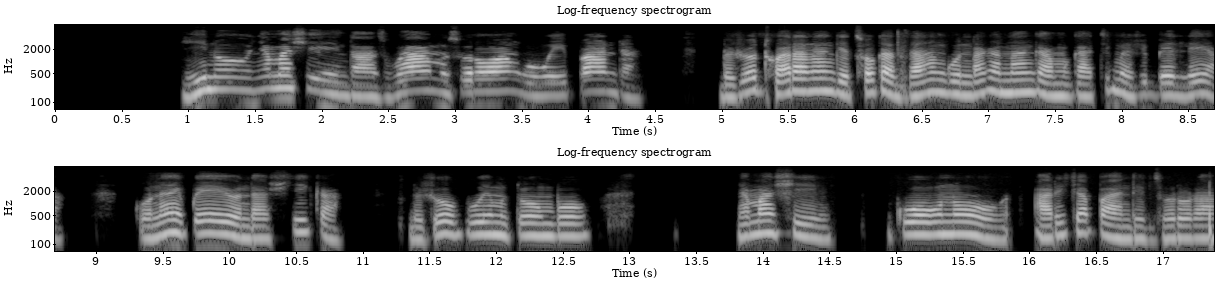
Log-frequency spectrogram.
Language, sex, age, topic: Ndau, male, 25-35, health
